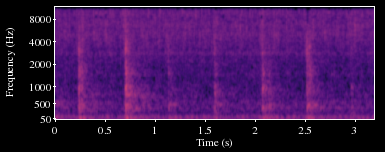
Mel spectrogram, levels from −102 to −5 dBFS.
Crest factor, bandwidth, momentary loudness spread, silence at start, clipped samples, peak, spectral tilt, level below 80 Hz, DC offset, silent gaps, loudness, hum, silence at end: 26 dB; 11.5 kHz; 4 LU; 0 s; under 0.1%; -26 dBFS; -1 dB/octave; -68 dBFS; under 0.1%; none; -50 LUFS; none; 0 s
